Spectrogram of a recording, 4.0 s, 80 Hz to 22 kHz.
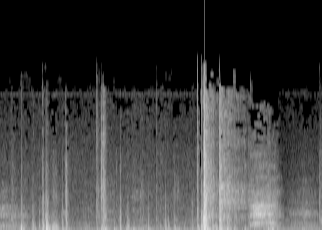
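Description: Plastic centre-console trim around a MK3 Ford Focus RS gear shifter being pried loose: a run of small clicks and creaks as its clips give, with one louder snap about two and a half seconds in.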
